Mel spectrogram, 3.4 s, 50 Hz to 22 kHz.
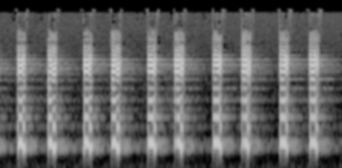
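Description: A metal detector in its manual Iron Threshold mode sounds a rapid series of short, buzzy electronic tones as a 1-cent coin is passed flat over the search coil, about eleven evenly spaced beeps at a steady mid pitch, fairly loud, with no talking.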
